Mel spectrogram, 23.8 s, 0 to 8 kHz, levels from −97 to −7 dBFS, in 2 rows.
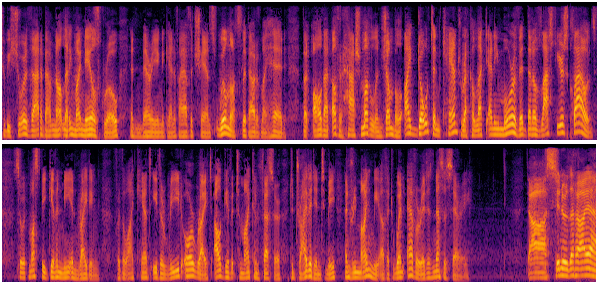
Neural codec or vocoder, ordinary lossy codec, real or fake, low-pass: none; AAC, 32 kbps; real; 7.2 kHz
